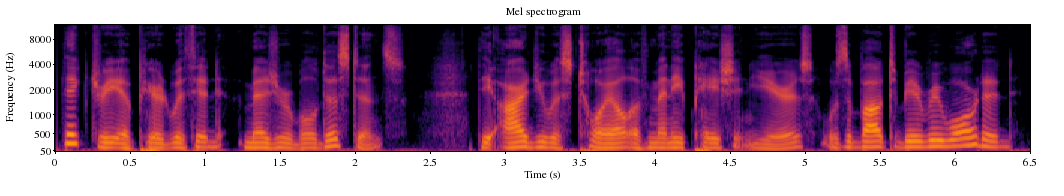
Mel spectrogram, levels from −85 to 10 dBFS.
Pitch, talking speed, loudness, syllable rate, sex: 135 Hz, 155 wpm, -20 LUFS, 5.7 syllables/s, male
